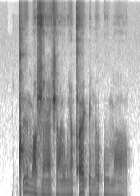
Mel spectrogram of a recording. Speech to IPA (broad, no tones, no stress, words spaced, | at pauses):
ǃʼɯmɑ ʐæ̃ʃɑ̃o̯ wĩ qʼyʔøno ʔu mɑ̃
